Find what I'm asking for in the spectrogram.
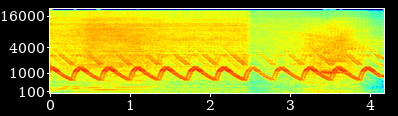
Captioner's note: siren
